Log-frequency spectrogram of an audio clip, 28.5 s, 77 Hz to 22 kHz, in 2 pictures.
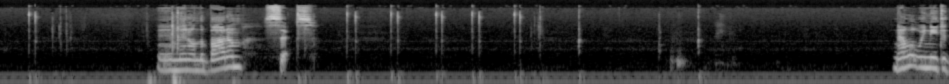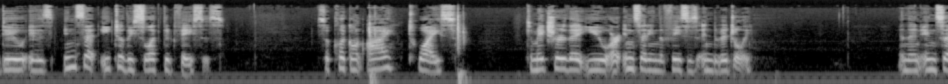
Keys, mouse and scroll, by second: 0.4 shift+right click, 2.5 KP_7, 4.4 shift+right click, 5.1 shift+right click, 5.8 shift+right click, 6.5 shift+right click, 7.7 shift+right click, 8.6 middle click, 9.0-12.2 middle drag, 13.1-16.7 scroll up 1, 19.7 i.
